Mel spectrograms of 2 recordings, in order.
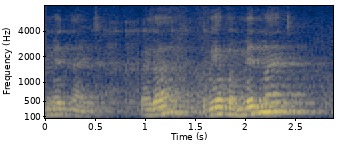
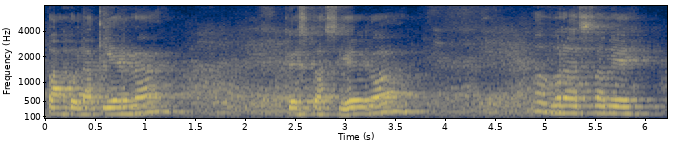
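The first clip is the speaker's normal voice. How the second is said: slow, rhythmic Spanish poem reading; dramatic Spanish verse reading; poem recital; slower than usual. Acted. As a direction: chant the verses like an incantation. Reads a Spanish poem aloud.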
